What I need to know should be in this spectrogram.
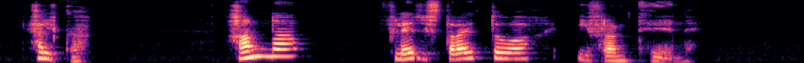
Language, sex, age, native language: Icelandic, female, 40-49, Icelandic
